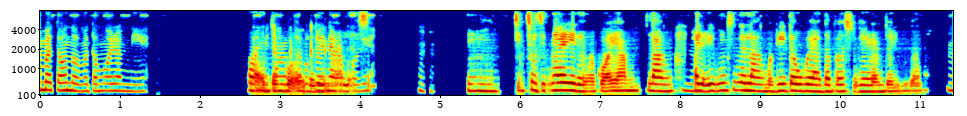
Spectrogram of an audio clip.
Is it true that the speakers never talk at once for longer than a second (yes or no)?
no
